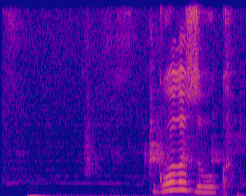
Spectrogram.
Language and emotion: Russian, neutral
